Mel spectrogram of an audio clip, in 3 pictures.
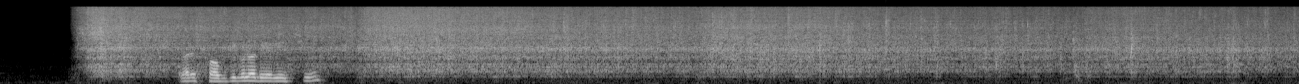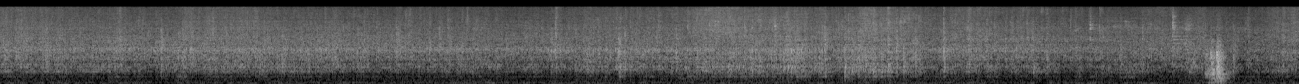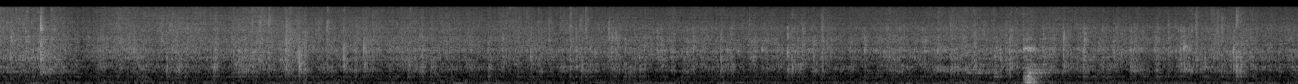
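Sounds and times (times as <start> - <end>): vegetables sizzling in hot oil: 0.7 - 38.9
sharp knock: 25.0 - 25.4, 36.2 - 36.6.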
